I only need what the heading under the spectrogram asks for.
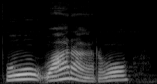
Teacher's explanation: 반모음 오가 새로 들어와서 보와라로 발음되는 현상입니다. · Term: 반모음 첨가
